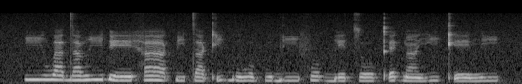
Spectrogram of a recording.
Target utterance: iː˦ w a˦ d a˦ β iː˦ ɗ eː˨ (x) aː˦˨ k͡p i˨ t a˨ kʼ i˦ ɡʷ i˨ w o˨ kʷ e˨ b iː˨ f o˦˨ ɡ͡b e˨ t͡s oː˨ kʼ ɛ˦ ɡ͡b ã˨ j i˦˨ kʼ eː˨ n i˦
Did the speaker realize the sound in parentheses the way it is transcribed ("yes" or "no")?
no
